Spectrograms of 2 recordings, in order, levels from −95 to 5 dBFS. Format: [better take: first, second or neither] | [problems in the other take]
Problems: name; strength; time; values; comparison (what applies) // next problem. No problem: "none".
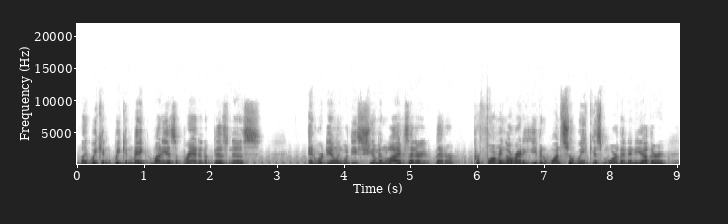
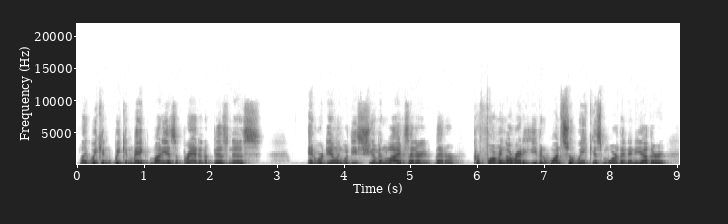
second | low rumble; faint; throughout; 25 dB below the speech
